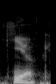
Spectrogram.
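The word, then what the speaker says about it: 기역: will make the nice giok shape. Giok has 2 ways to be pronounced. First one being g, clean g, and the second one being k, with a little more aspiratory sound added to it.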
